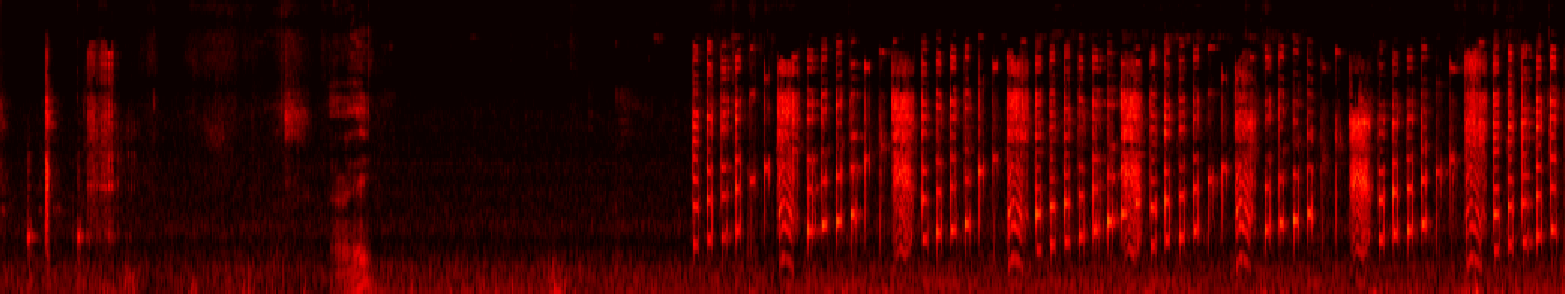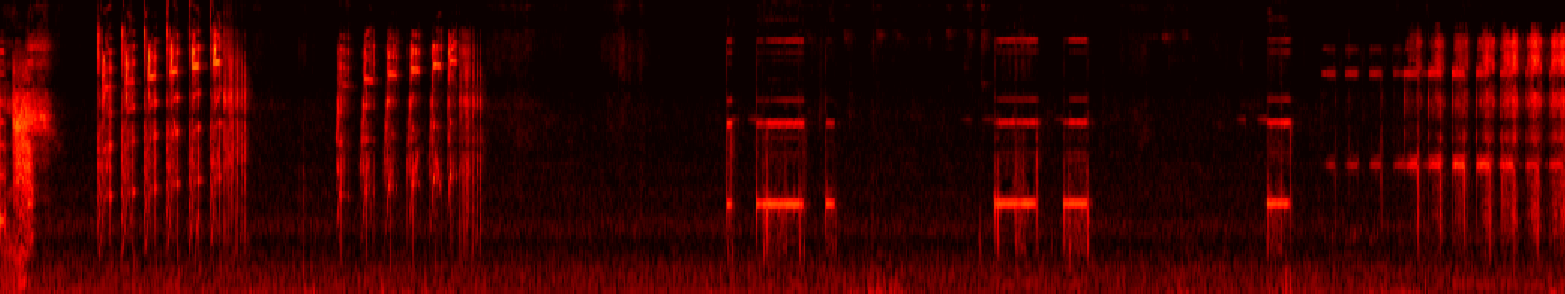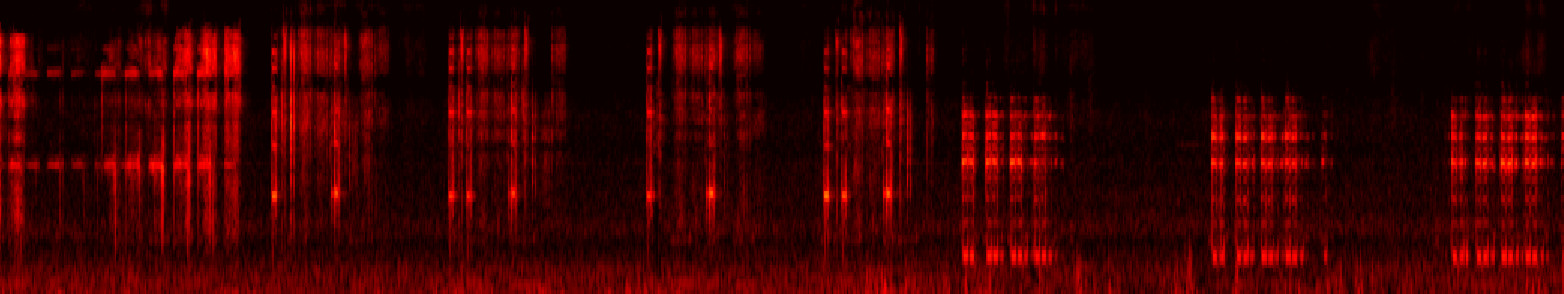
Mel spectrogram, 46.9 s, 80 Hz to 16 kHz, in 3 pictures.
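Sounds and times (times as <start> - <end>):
steady low hum: 0.0 - 46.9
chiming ringtone patterns: 7.0 - 15.6, 45.8 - 46.9
electronic ringtone beeps: 7.0 - 15.8, 28.3 - 34.2, 40.9 - 41.9, 43.4 - 44.6, 45.8 - 46.9
low ringtone: 7.0 - 15.8, 40.9 - 42.0, 43.4 - 44.6, 45.8 - 46.9.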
